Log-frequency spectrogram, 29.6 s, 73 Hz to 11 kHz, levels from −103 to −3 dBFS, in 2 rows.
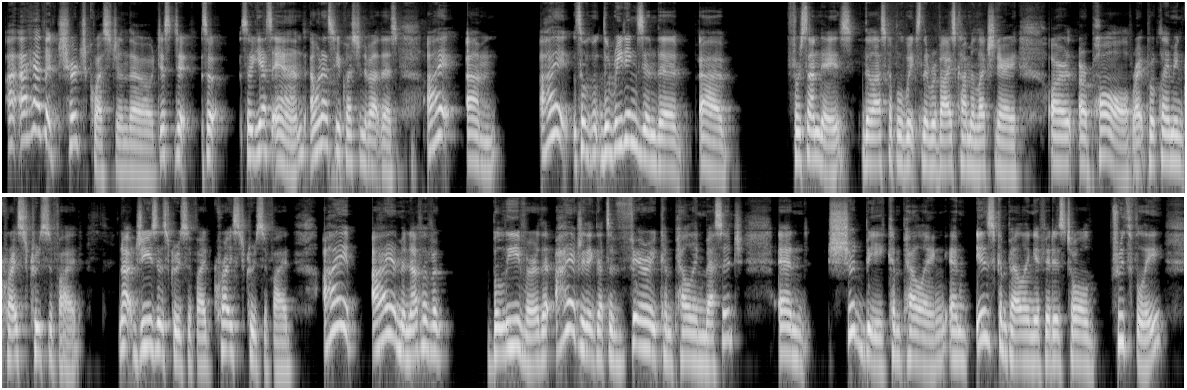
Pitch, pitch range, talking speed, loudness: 170 Hz, 150-215 Hz, 165 wpm, -23 LUFS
